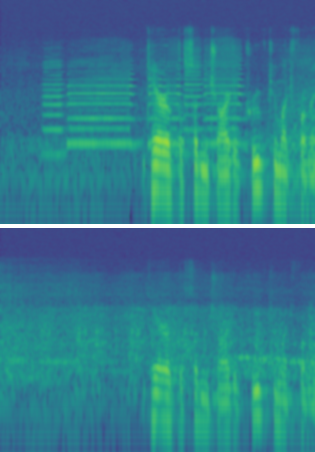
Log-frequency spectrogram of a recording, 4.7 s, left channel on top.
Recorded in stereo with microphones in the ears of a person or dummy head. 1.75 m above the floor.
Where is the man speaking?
60° left (ahead or behind), 0.9 m.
